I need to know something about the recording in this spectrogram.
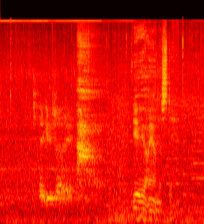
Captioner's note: sigh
